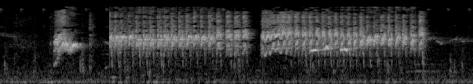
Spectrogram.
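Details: Cucak cungkok, a bulbul, singing energetically in long bursts; dense, rapid chattering phrases lasting one to two seconds each, with a short whistled note before them.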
